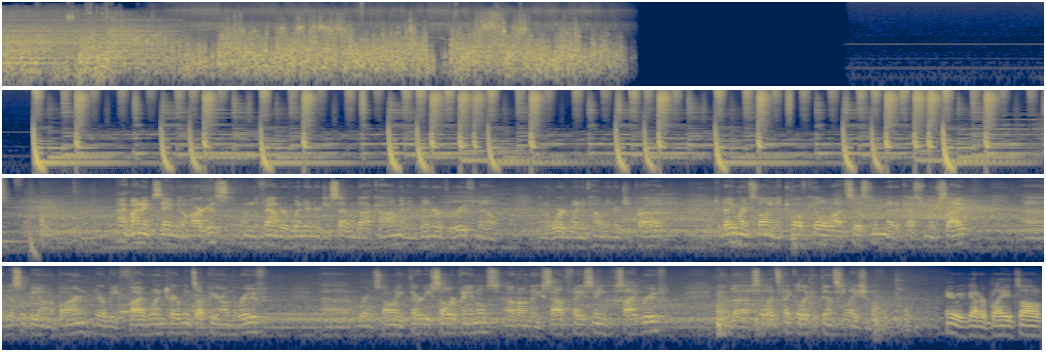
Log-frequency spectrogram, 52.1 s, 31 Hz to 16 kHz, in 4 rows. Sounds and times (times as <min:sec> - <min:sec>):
Music: 0:13.4 - 0:26.6
Speech: 0:27.5 - 0:34.4, 0:35.0 - 0:38.2, 0:38.8 - 0:42.4, 0:43.1 - 0:47.4, 0:48.0 - 0:50.0, 0:50.9 - 0:52.0.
